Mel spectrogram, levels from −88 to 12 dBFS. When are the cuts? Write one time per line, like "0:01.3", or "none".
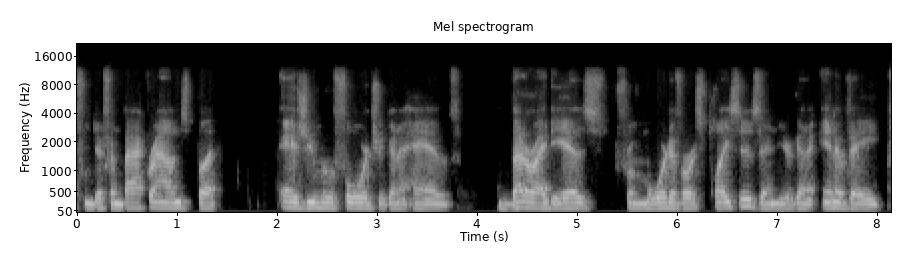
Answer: none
